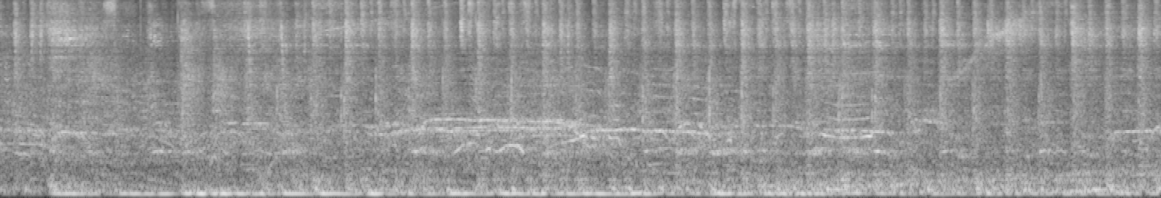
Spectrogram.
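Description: Cheerleading routine music with a strong bass beat that comes in about half a second in, with a crowd cheering and children shouting over it.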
